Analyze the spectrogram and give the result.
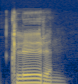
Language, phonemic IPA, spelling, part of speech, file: Dutch, /ˈklørə(n)/, kleuren, verb / noun, Nl-kleuren.ogg
- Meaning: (verb) 1. to color, paint 2. to blush, turn red; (noun) plural of kleur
